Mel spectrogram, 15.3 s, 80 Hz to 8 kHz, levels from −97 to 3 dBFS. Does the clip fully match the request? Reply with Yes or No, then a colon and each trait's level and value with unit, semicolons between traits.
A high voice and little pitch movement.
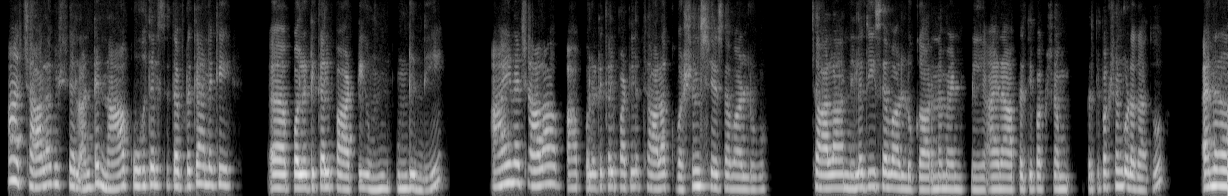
No: high, 205 Hz; average, 3.0 semitones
